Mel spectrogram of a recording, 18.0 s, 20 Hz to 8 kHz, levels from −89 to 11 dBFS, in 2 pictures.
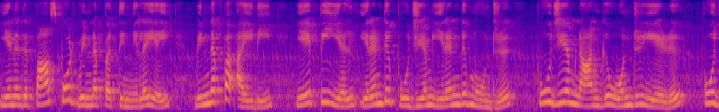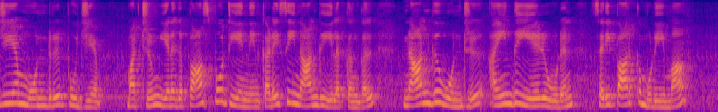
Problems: constant background noise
